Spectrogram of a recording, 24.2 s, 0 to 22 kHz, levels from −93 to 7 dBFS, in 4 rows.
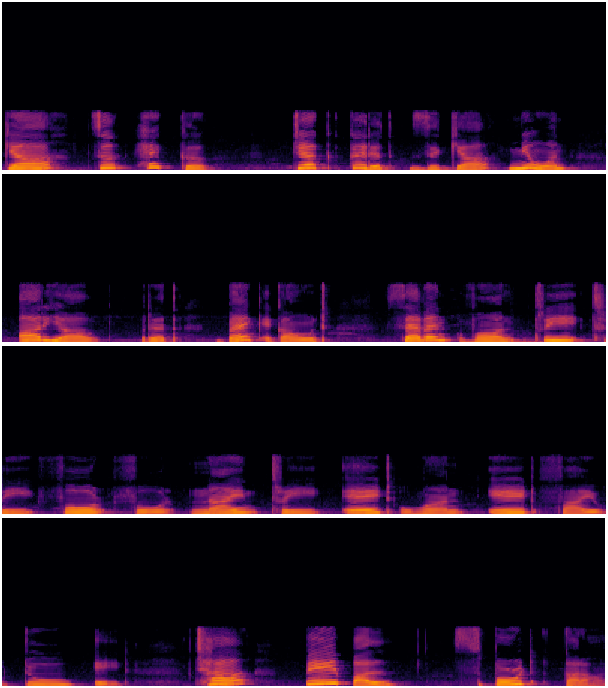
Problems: none marked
